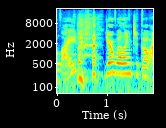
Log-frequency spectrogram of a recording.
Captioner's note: laughs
